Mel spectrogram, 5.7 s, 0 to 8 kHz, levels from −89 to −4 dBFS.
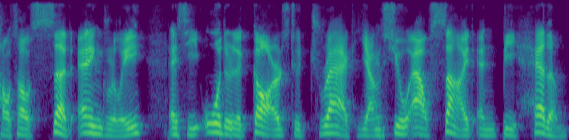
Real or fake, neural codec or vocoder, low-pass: fake; vocoder, 44.1 kHz, 128 mel bands every 256 samples, BigVGAN v2; 7.2 kHz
